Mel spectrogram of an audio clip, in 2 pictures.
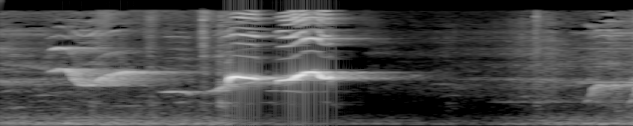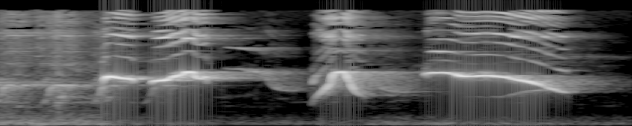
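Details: Masked laughingthrush (Poksay Hongkong) singing energetically: rich whistled phrases that rise and fall, some with quick high flourishes, in three separated bursts with brief silent gaps and soft low rumble beneath.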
